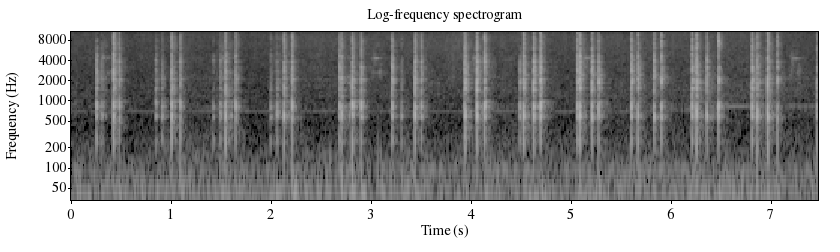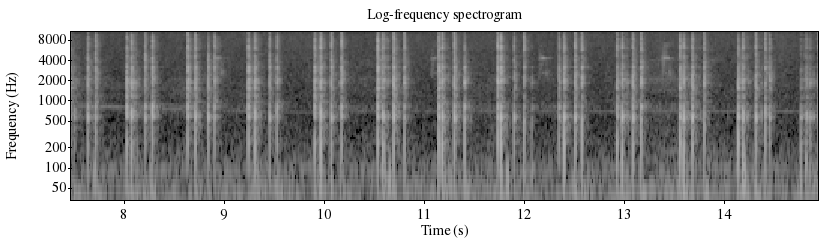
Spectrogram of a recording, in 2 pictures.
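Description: A small hollow rectangular metal Altoids mint tin, held in the left hand above the microphone, is tapped quickly with the right hand's fingertips and nails. The result is a steady stream of short, dry metallic clicks and ticks with very little ring, over a faint low hum.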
